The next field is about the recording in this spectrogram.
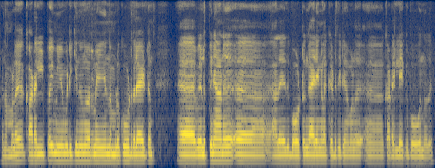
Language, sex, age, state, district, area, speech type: Malayalam, male, 45-60, Kerala, Kozhikode, urban, spontaneous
